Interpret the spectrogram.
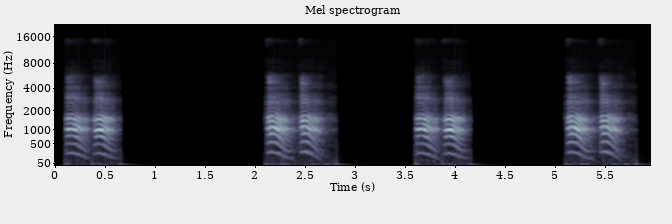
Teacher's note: combinations and finally the 4 4 combination is voiced like this in this case you could probably just think of them as one fourth tone after another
